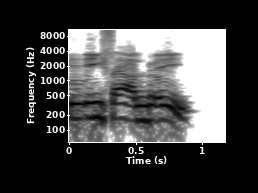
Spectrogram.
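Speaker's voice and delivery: choked-up emotional voice. Telling how a lost teammate got in touch after forty years, emotional, choking up.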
